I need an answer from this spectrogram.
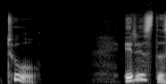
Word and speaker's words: TEWL: This invisible leak has a name, transepidermal water loss, tewl, pronounced tulle.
